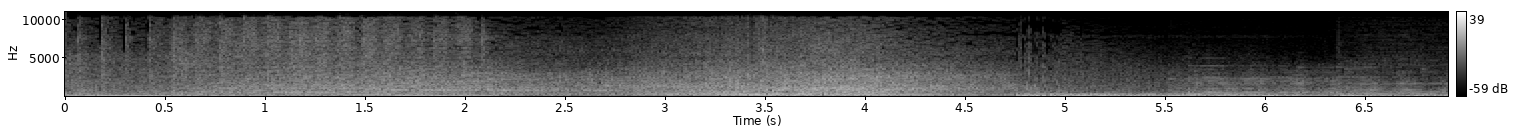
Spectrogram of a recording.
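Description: A Tesla electric sports car accelerates hard, giving a loud, steady rush of road and wind noise that swells in the middle, dips briefly, then carries on close by, with no engine note.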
